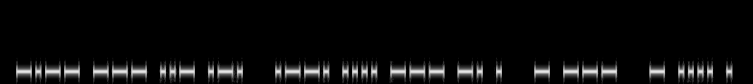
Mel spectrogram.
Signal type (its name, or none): Morse code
